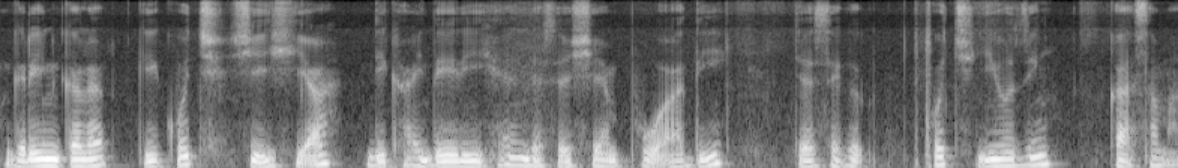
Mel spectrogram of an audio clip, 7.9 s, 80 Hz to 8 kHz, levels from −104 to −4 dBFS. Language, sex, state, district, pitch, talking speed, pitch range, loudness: Hindi, male, Himachal Pradesh, Shimla, 120 Hz, 145 wpm, 110-140 Hz, -16 LUFS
